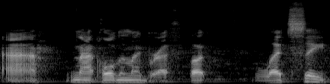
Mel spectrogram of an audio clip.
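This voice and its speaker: A man hosting a casual video reaction, his voice hoarse and prone to cracking, talking in a chatty, rambling way with plenty of fillers. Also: deep voice, takes it slowly, pushed and bright. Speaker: YouTube reaction host.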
